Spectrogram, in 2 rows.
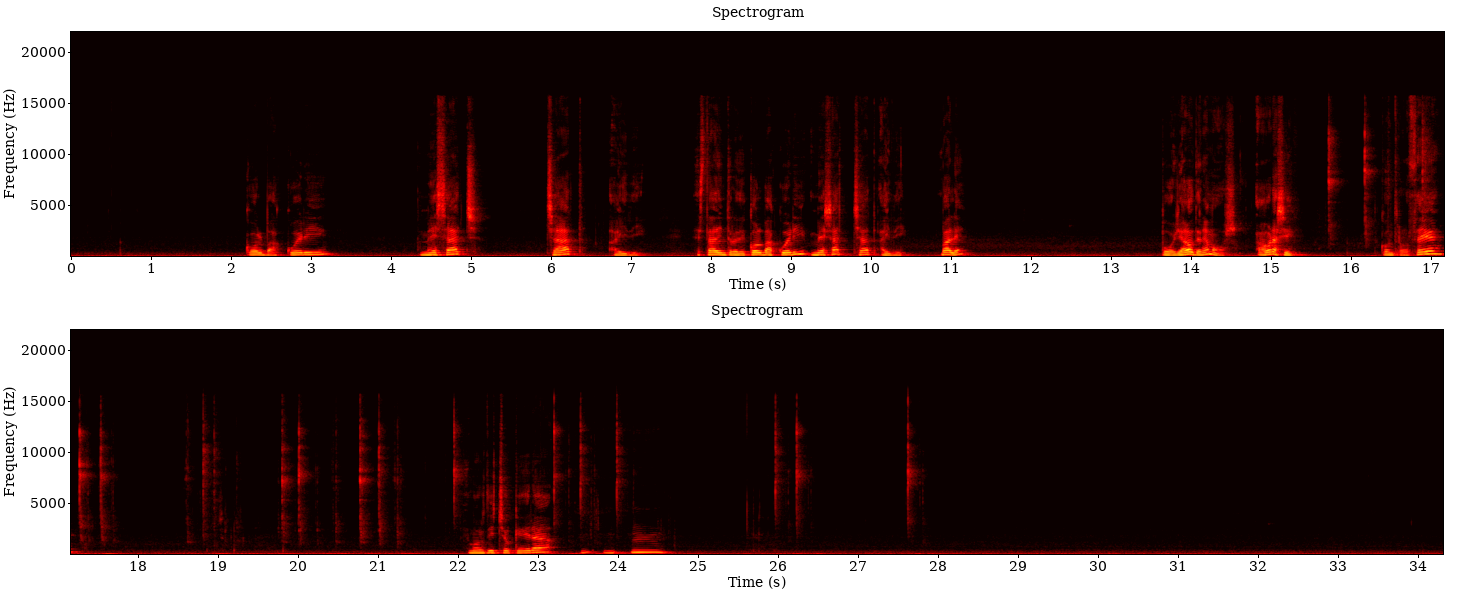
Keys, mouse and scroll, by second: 2.4-3.2 scroll down 2, 3.2-4.1 scroll down 1, 4.1-5.5 drag, 5.6-7.7 drag, 7.7-9.7 scroll up 2, 9.7-10.3 scroll down 2, 10.3-11.1 scroll down 1, 12.2-12.9 scroll down 1, 12.9-13.5 scroll down 1, 13.5 scroll down 1, 14.0-16.1 scroll down 1, 16.1 ctrl+c, 17.2 ctrl+p, 17.5 ctrl+p, 18.8 Return, 20.0 ctrl+d, 21.0 ctrl+d, 21.9-22.9 typing.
